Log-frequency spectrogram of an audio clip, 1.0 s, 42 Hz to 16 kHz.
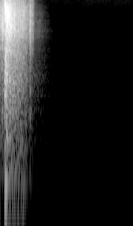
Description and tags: Rock Finish
Metalic sound recorded with Olympus LS-12, edited in Reason 7 using impacts of dropping stainless steel into a bin of stainless steel. Recorded in Liberty, Missouri
Impact recorded and edited in Reason 7 using impacts of stomping on the floor, recorded with Sterling Audio SP50.
rock-finish, video-game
